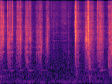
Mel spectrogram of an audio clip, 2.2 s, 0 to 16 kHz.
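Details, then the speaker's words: Porsche 996 dual-mass flywheel behind a Sachs clutch, turned slowly by hand, after a long-standing drivetrain noise complaint: sharp, uneven metallic clicks and ticks; sounds worn internally and looks beaten up. "what that noise is that does not sound good"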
